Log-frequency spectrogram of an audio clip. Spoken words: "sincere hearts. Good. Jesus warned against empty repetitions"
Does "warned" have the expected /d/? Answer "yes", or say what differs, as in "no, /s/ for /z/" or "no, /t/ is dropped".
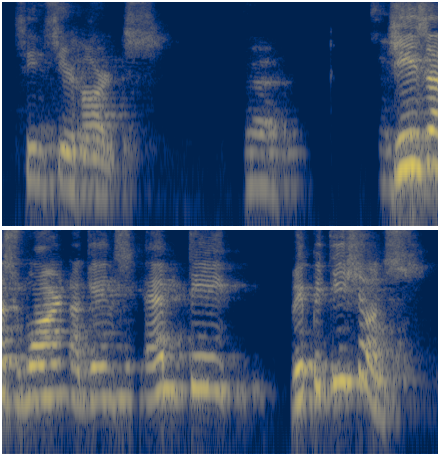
no, /d/ is dropped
